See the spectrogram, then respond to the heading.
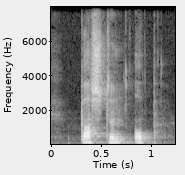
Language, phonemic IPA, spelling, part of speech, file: Dutch, /ˈpɑstə(n) ˈɔp/, pasten op, verb, Nl-pasten op.ogg
- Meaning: inflection of oppassen: 1. plural past indicative 2. plural past subjunctive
